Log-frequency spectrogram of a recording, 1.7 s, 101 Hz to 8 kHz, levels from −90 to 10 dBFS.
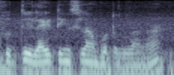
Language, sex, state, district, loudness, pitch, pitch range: Tamil, male, Tamil Nadu, Kanyakumari, -16 LUFS, 110 Hz, 100-115 Hz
